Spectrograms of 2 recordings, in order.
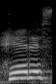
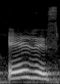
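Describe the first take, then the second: First: The word starts with a clear h sound. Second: The word starts with a vowel, no h sound. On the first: The speaker calls it wrong. "हे रेस नहीं पढ़ा है" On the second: The speaker calls it right. "तो ए रेस पढ़ा है हमने"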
